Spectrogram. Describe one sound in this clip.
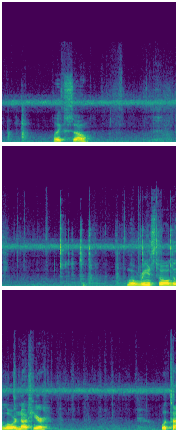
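Metal parts clink faintly as hands handle a brake caliper.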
